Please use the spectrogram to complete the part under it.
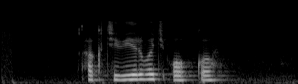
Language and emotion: Russian, neutral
